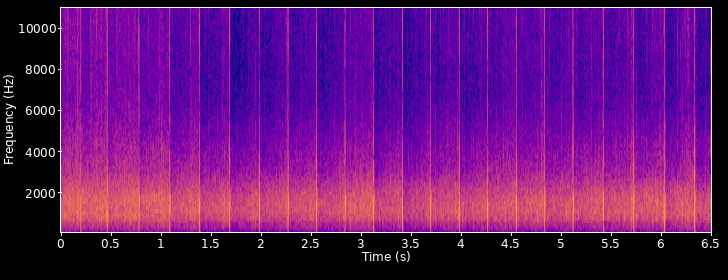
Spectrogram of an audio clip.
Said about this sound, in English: Everybody standing, Springboro, Northmont, Centerville. Now I want you to give a thunderous applause all the way across. Thunderous applause.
